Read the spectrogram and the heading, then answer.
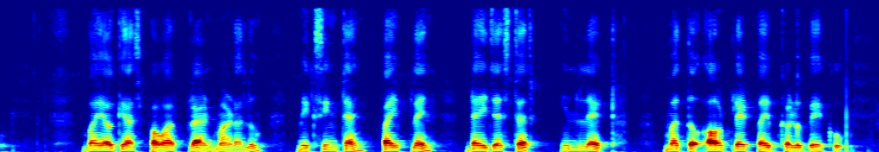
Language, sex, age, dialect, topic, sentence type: Kannada, male, 18-24, Mysore Kannada, agriculture, statement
